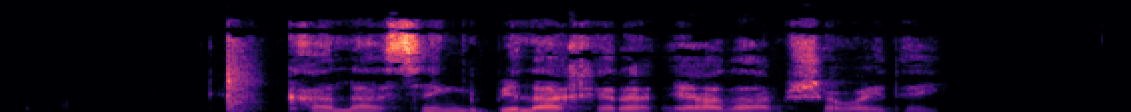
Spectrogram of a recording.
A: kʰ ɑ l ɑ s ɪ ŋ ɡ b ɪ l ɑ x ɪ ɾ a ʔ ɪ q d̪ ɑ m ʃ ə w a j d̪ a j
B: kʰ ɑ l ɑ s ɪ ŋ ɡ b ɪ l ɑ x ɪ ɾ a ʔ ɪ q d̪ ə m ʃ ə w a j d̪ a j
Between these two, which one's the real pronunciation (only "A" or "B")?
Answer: A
